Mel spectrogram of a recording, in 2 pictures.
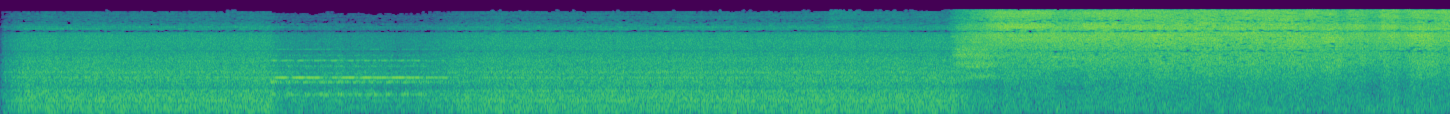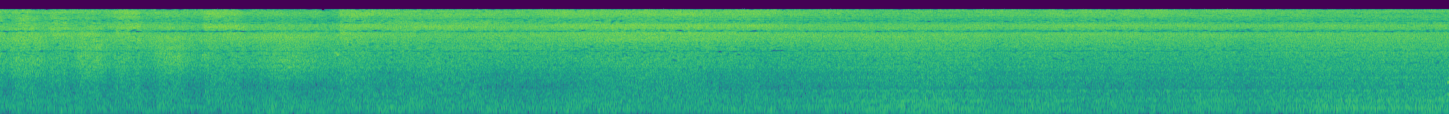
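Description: Engine-room machinery running steadily, with a brief tone about three seconds in. About ten seconds in, a loud hiss of compressed air starts and runs on, pulsing unevenly: the ship's main diesel engine being turned over on starting air with its cylinder indicator cocks open, an air blow that clears the cylinders of water or oil before starting.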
